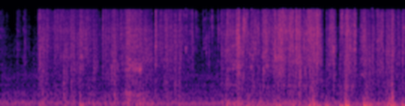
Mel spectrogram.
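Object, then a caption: Thin aluminium kitchen foil. Thin aluminium kitchen foil, partly balled up and held in the hands, is squeezed and crinkled with the fingertips. Dense, bright crackling and crinkling run throughout over a low handling rumble. The sound grows louder and sharper toward the end.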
